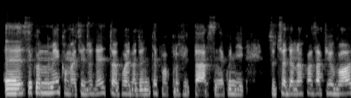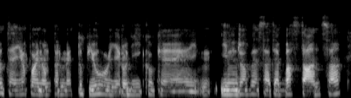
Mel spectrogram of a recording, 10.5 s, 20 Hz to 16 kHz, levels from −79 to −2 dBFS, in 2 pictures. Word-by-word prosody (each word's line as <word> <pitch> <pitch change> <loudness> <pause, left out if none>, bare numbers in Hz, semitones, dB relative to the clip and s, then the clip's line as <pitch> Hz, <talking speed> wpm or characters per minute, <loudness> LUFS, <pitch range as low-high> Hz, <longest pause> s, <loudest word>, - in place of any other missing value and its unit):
Eh, 145 0 +9
secondo 160 -1 0
me, 170 +2 +4
come 140 -7 -3
ti 125 +3 -5
ho - - -4
già 135 +2 -5
detto, 150 +3 -1
ehm, - - +4
poi 140 0 0
la 125 -2 -3
gente 130 +3 -3
può 135 -4 -7
approfittarsene, 115 -2 0
quindi 135 -1 -4 0.4
succede - - 0
una 135 +1 0
cosa 150 -1 +1
più 145 0 -3
volte 140 -1 +5
e 120 - -3
io 130 +2 -3
poi 130 -1 +1
non 115 0 -3
permetto 120 +4 -8
più, 130 +1 -3
glielo 110 0 -3
dico 115 +2 -11
che 105 -2 -3
in 115 - -11 0.2
in 120 - +1
un 120 0 -2
giorno 125 +1 -4
è - - -11
stati 120 - -4
abbastanza 120 +2 +2
125 Hz, 205 wpm, -27 LUFS, 115-140 Hz, 0.4 s, Eh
